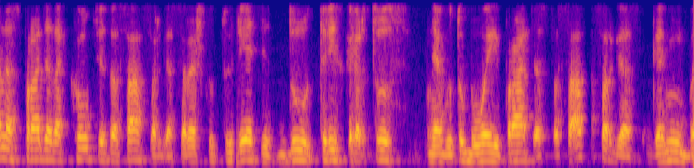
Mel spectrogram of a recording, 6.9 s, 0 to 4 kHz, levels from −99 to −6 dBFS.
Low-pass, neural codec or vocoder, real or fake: 3.6 kHz; none; real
